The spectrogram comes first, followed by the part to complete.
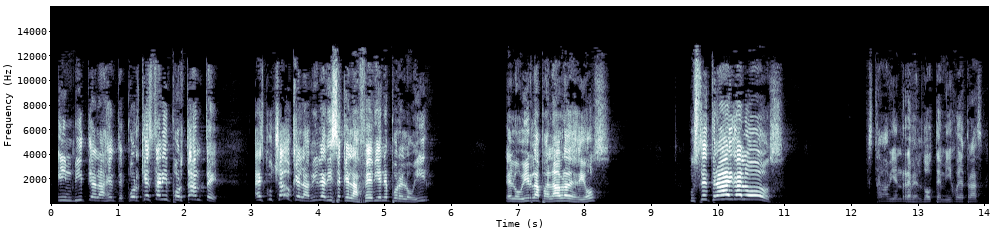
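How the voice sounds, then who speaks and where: A man's voice: high voice, gravelly, bright, forceful tone. A man, a pastor preaching a sermon, telling stories and acting out the people he quotes, building to emphatic appeals. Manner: storytelling preacher who acts out the voices of people he quotes.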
